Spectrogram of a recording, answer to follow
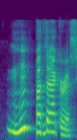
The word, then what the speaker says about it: Pythagoras: have to help me with this guy's name Pythagoras Pythagoras you said it right okay Pythagoras is known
